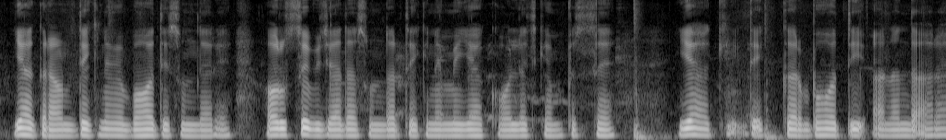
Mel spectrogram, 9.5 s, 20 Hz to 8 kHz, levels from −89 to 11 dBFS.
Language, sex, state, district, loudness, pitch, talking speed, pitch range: Hindi, male, Bihar, Kishanganj, -18 LUFS, 125 Hz, 175 wpm, 120-130 Hz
